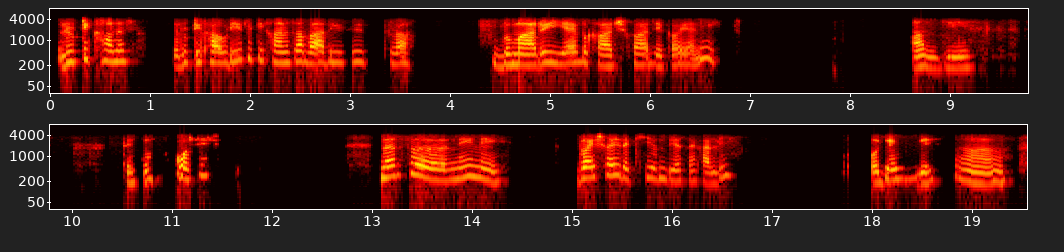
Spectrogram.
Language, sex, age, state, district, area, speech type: Dogri, female, 30-45, Jammu and Kashmir, Udhampur, rural, conversation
